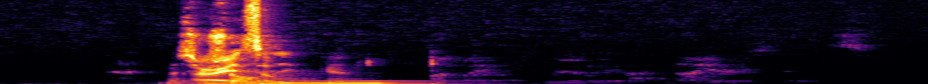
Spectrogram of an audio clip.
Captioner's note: feedback echoing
